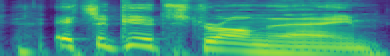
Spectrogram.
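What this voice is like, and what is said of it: Weird put-on accent. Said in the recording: “that was a weird accent for that... awful”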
